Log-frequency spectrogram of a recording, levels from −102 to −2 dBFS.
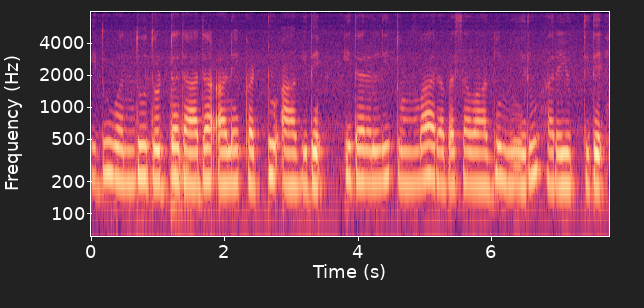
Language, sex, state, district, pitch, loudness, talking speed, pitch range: Kannada, female, Karnataka, Bangalore, 195 Hz, -16 LUFS, 75 wpm, 190-210 Hz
